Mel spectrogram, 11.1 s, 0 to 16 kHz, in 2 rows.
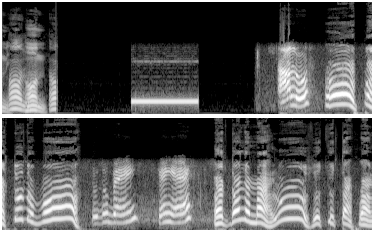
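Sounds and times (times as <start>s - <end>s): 
speech: 0.0s - 0.9s, 4.2s - 11.1s
telephone ringback tone on an outgoing call: 2.0s - 3.0s.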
